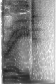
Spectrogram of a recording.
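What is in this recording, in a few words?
"braid", English, British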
